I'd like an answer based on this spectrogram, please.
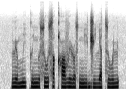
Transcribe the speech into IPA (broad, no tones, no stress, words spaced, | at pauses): lʲomikɯ ɲususɯ qʰoviɭos ɲid͡ʒiʎa t͡sulʲ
